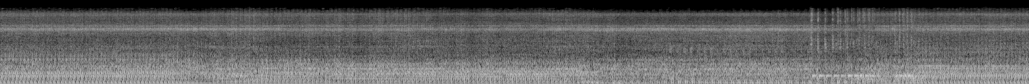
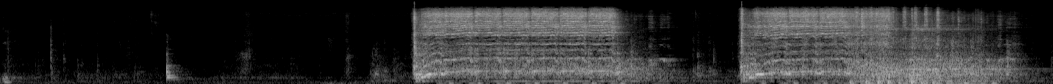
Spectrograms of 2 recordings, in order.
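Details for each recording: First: John Deere Hydro 175 mower, was not running, after the soaking-wet wrong spark plug (BR8ES) was replaced with the correct BR5ES. The small single-cylinder engine runs steady and even at a fast pace, with no misfire or stumble. Normal running. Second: John Deere Hydro 175 mower left outside a long time, possibly with old gas: two cranking bursts, each firing only briefly before dying. The plug was soaking wet and the wrong BR8ES instead of the specified BR5ES, causing hard starting.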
